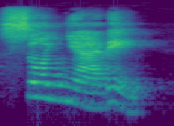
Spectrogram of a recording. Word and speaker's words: soñaré: Entonces, para el caso, la palabra soñaré, lo separé en sílabas. Soñaré, soñaré. ¿Dónde recae la fuerza de la voz? Muy bien, en la última sílaba.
